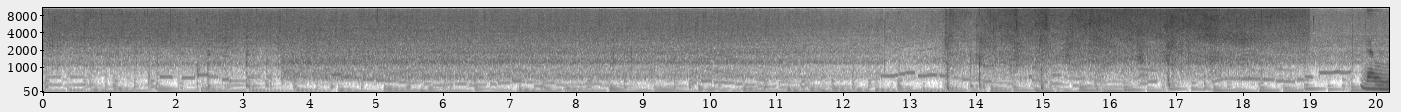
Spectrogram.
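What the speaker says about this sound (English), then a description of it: "Adding in your diced onions. We're going to cook them until they're translucent." Diced onions sauté in hot olive oil inside a Dutch oven, giving a continuous close sizzle that grows louder and brighter toward the end over a background of steady music.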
